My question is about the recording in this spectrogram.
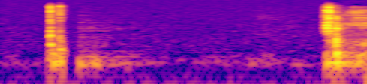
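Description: A single short click about a third of a second in, a computer mouse click advancing the lecture slide; otherwise near silence.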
